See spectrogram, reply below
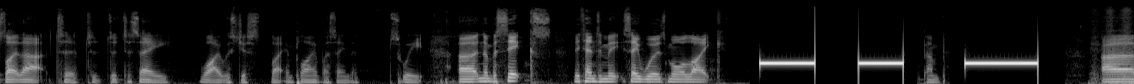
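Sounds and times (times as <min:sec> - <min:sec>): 
speech: 0:00.0 - 0:07.3, 0:09.2 - 0:09.5, 0:10.9 - 0:11.3
censor bleep tones over swear words: 0:07.6 - 0:10.4.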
